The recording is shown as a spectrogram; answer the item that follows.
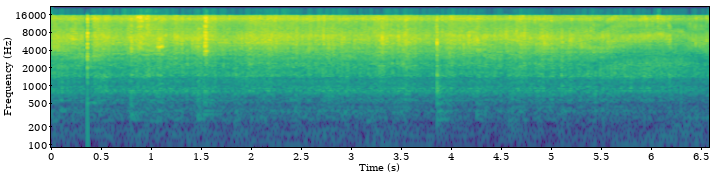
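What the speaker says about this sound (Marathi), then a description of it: "आता त्याच्यामध्ये बारीक चिरलेला टमाटा घालायचा. आणि छान परतून घ्यायचं व्यवस्थित." Finely chopped tomato sautéing in a hot pan while making Punjabi chole, a steady close sizzle and frying hiss running throughout with occasional scrape and clack of a stirring spoon.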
